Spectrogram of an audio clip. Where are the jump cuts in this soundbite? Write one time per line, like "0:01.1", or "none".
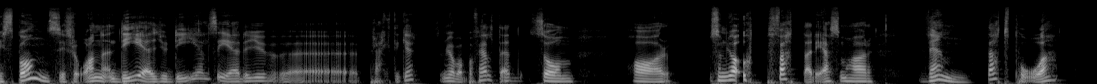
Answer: none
